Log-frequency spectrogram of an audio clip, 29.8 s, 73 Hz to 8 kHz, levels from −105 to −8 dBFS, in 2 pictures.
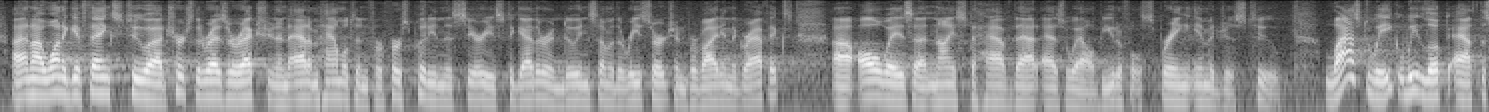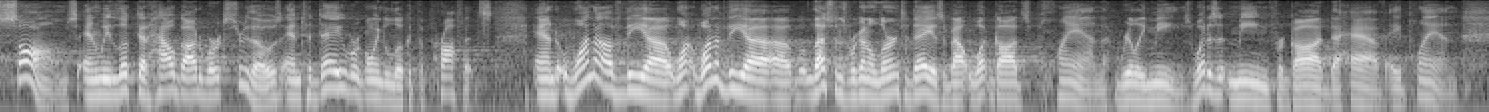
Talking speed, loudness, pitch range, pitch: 205 wpm, -21 LUFS, 115-150 Hz, 130 Hz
